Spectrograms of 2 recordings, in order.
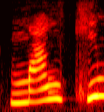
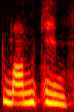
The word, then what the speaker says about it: মাংখিম: এই ভিউপয়েন্টের নাম হচ্ছে মাংখিম ভিউপয়েন্ট। নট মামকিম।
